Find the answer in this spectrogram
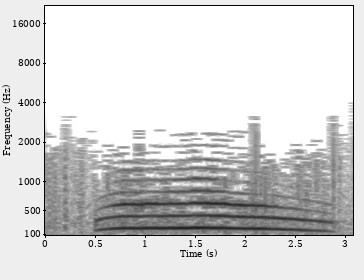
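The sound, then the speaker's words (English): A man's voice imitates a ghostly wind moan: one long, low, steady wail held for over two seconds, sagging slightly in pitch as it fades at the end. “I mean moan like the wind. I want you to wail, sound like a ghost, like something spooky.”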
